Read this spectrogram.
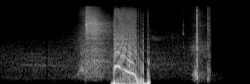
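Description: A golf club strikes a ball with a sharp smack.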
